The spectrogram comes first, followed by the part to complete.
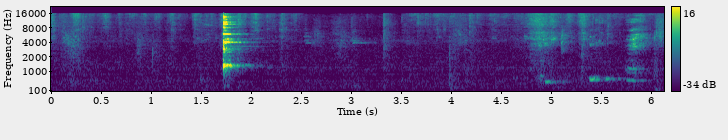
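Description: A metal measuring cup knocks once against a stainless steel mixing bowl a little under two seconds in, a sharp clink that rings briefly.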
